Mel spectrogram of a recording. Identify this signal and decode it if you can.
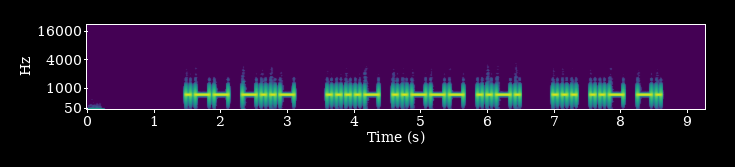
Morse code, heard as a keyed tone, about 17 wpm, 700 Hz. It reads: WX 42F SUN
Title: K1USN SST QSO Practice 17wpm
